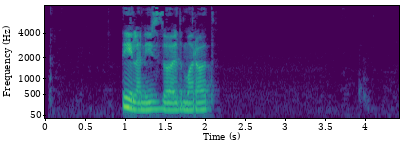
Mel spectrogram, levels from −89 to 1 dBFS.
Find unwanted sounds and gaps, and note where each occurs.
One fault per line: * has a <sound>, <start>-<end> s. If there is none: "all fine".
all fine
